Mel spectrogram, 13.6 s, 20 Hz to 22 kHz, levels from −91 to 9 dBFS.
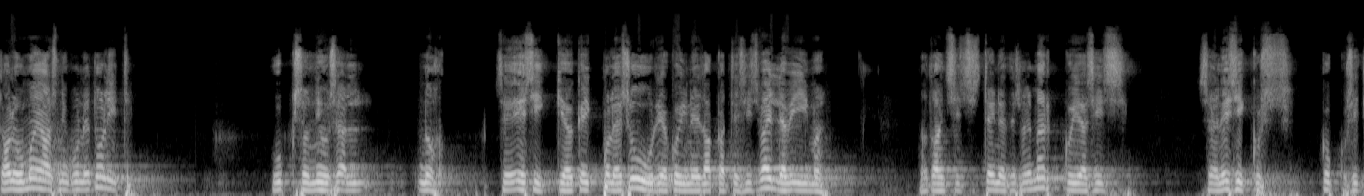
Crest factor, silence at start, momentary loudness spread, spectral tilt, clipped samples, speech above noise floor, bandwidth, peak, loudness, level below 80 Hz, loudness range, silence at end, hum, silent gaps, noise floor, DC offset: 16 dB; 0 s; 12 LU; -6 dB/octave; under 0.1%; 45 dB; 11 kHz; 0 dBFS; -17 LUFS; -32 dBFS; 5 LU; 0 s; none; none; -61 dBFS; under 0.1%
